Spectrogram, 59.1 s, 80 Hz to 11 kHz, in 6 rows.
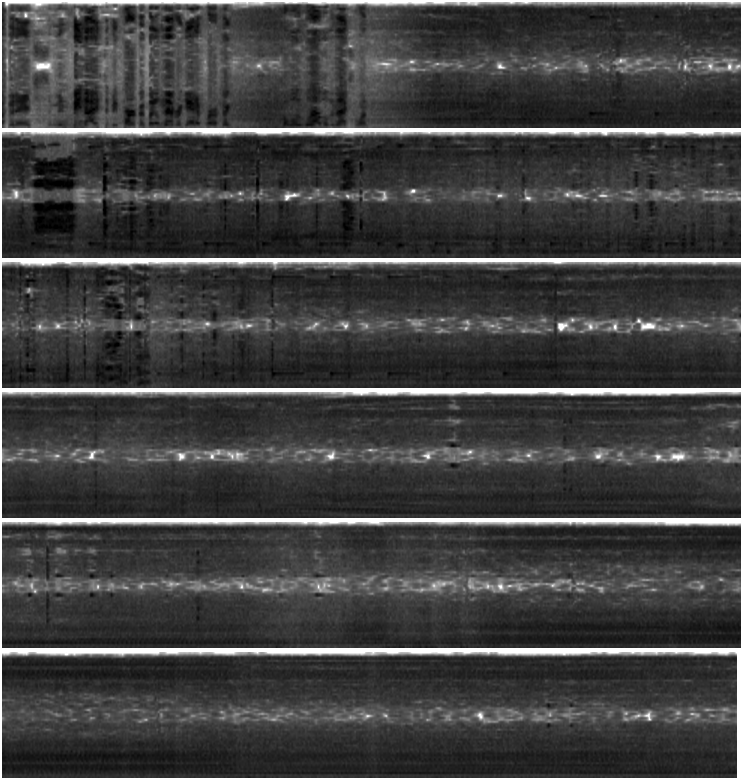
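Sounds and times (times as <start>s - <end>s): excavator diesel engine running: 0.0s - 59.0s.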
